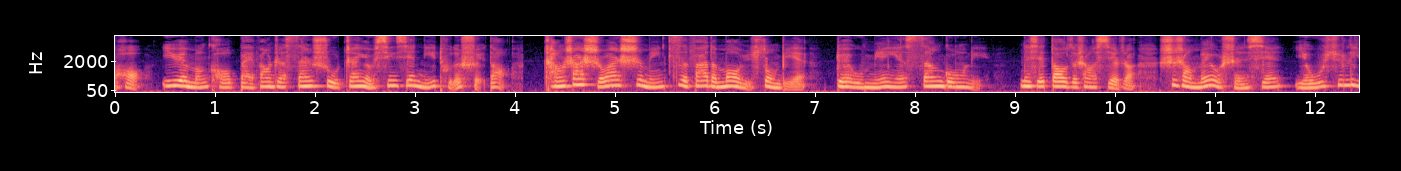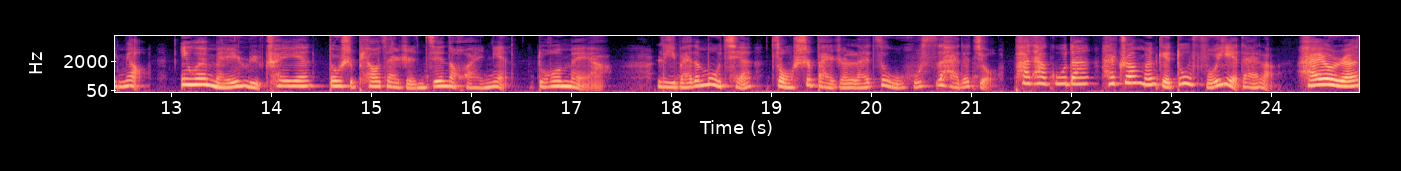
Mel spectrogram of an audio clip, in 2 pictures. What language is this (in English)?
Chinese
